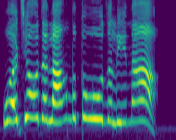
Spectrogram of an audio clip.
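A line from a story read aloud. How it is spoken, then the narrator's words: Shouting. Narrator (Chinese): 他喊道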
